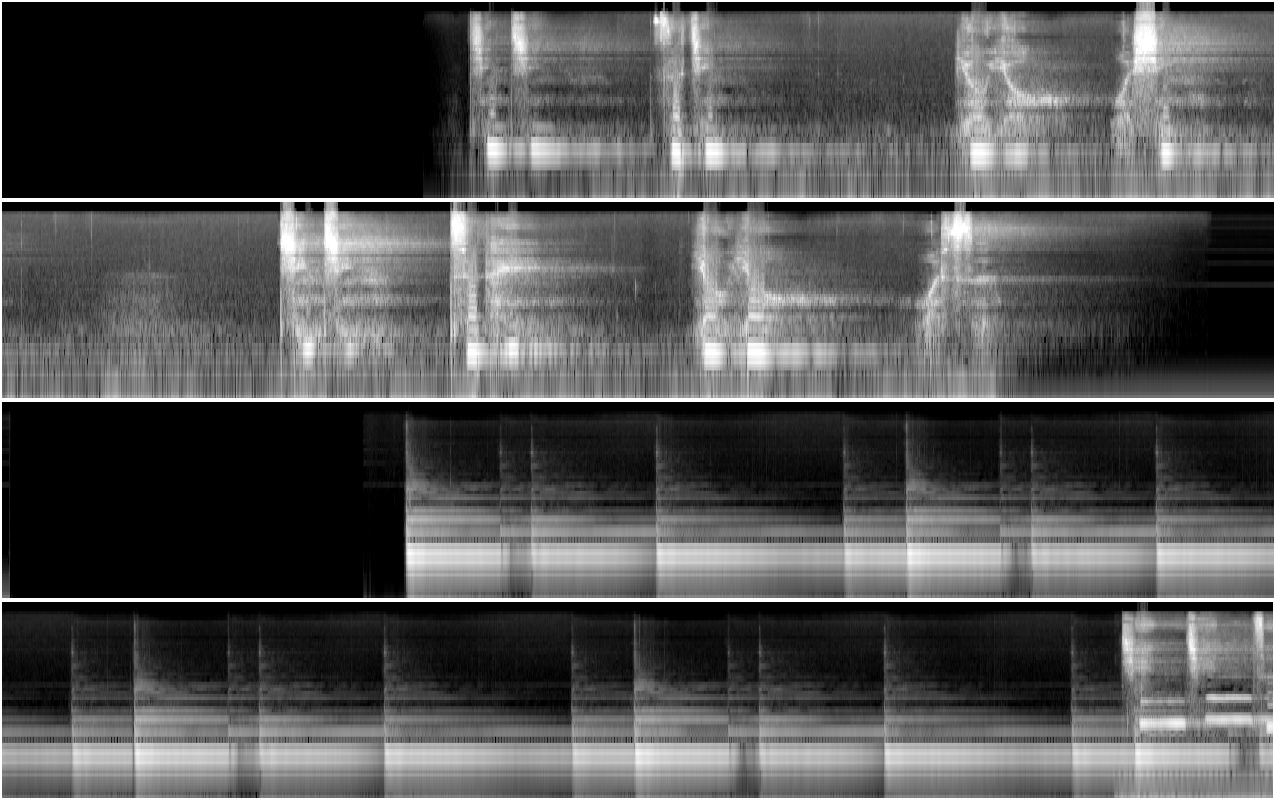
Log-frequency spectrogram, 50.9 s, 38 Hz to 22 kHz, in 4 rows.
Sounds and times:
Music: 0:04.4 - 0:25.6, 0:29.1 - 0:50.8.

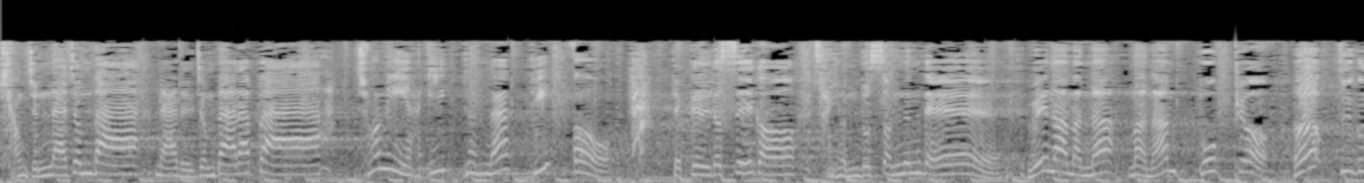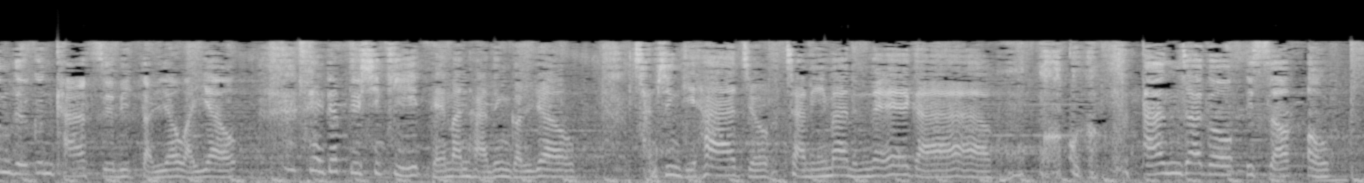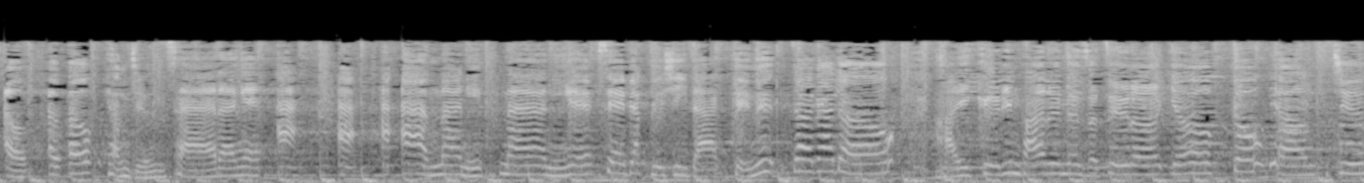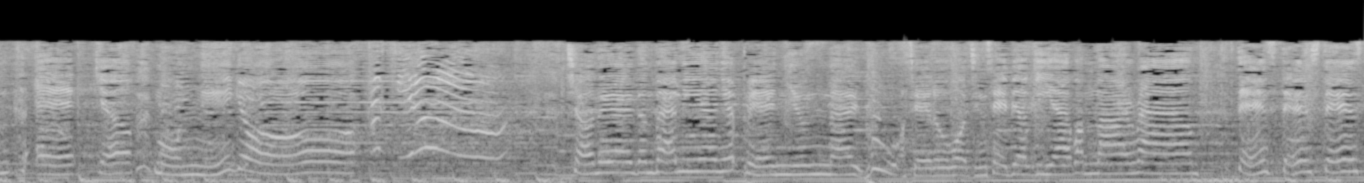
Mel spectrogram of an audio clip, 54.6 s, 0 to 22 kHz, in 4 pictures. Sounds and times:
Music: 0:00.0 - 0:54.5.

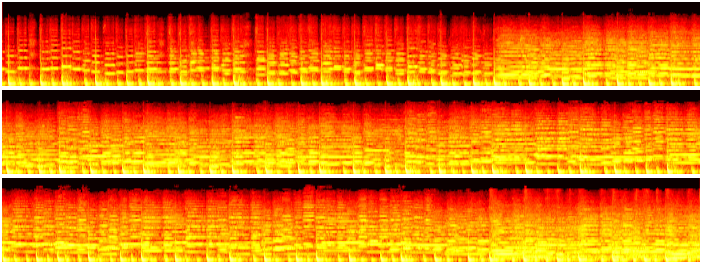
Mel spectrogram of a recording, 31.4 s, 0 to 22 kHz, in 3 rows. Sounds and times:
Music: 0:00.0 - 0:31.4.

